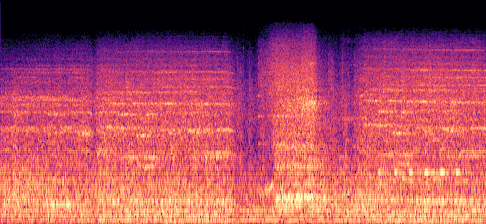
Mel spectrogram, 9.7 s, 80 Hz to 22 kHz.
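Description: Park train ride in the video game Planet Coaster 2, a steady rumbling rolling train with hiss and wheel noise, and a louder whistle-like burst midway, no speech.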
